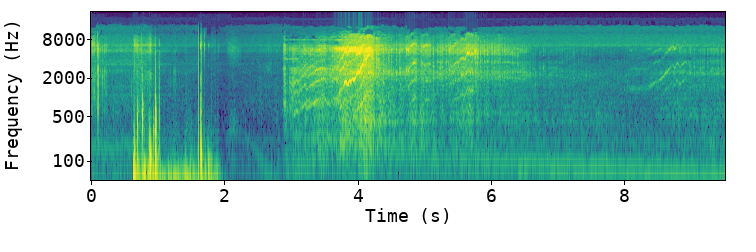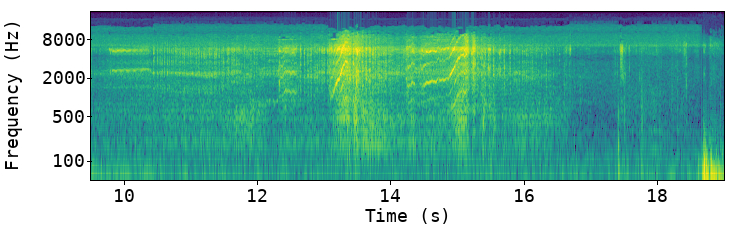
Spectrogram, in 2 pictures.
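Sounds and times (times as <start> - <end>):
electric motor whining: 2.9 - 16.9.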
